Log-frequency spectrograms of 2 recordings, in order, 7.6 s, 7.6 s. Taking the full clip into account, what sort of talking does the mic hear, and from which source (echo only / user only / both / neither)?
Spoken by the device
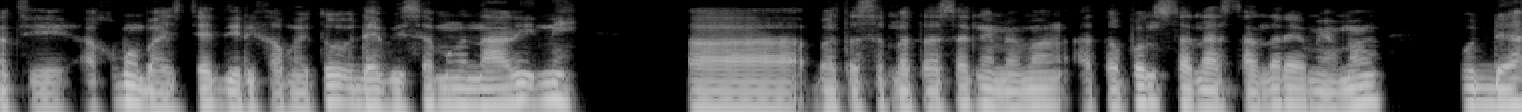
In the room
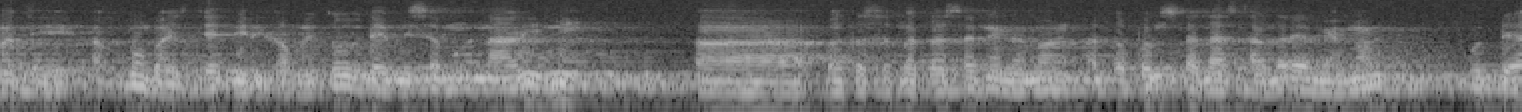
echo only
